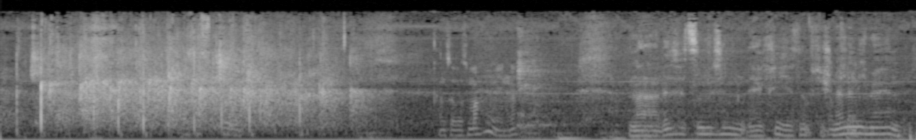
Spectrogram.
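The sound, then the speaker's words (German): An audience applauds with dense, steady clapping for about four seconds to welcome the speakers of a talk on Red Hat Enterprise Virtualization, which fades out as a man begins speaking. “Herzlich willkommen, Applaus.”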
